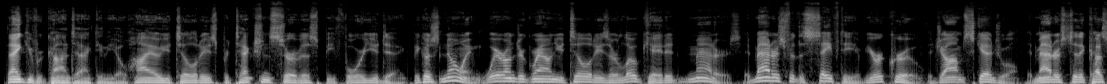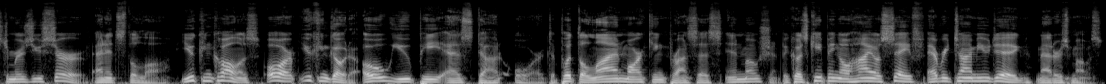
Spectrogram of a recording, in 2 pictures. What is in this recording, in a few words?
Blue Collar, Flat & Real, commercials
